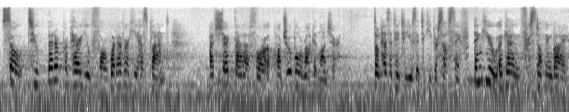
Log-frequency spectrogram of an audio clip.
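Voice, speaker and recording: A woman's voice: medium pitch, normal speed, close to an everyday voice. A woman playing an earnest, grateful researcher in a game cutscene, talking in a heartfelt, chatty way. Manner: earnest, warm-hearted, talkative. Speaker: researcher at a facility. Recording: noisy.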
